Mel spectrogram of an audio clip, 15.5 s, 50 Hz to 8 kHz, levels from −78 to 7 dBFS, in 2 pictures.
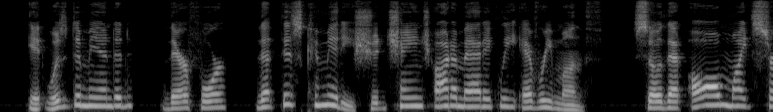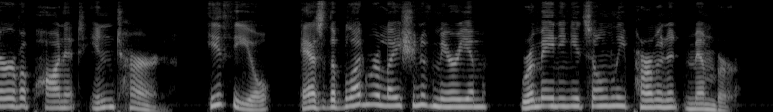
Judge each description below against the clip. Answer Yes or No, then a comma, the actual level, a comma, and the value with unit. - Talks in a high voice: Yes, high, 195 Hz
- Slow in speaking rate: Yes, slow, 130 wpm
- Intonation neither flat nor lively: Yes, average, 4.7 semitones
